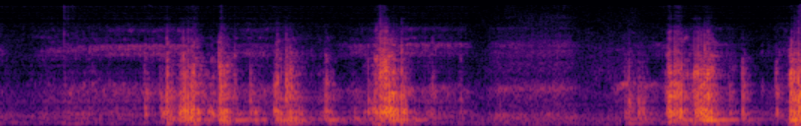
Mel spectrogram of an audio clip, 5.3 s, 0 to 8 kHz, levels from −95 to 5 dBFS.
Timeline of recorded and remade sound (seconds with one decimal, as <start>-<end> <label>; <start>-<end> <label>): 0.0-3.2 remade; 3.2-4.3 recorded; 4.3-5.3 remade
